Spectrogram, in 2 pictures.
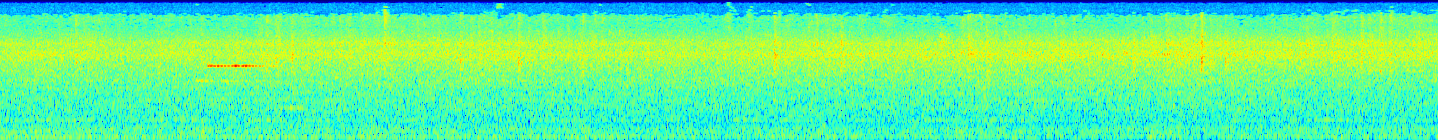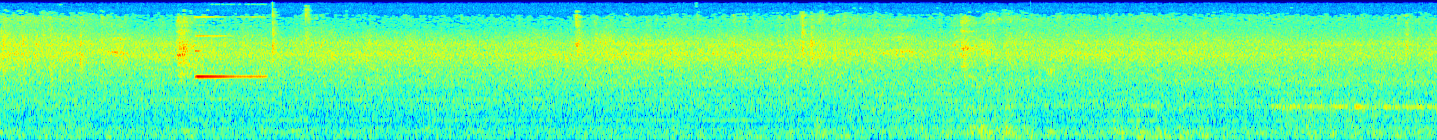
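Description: A bus engine hums steadily as the bus drives along a highway.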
